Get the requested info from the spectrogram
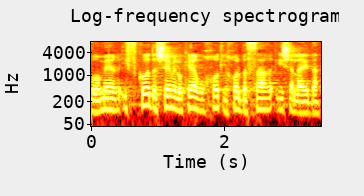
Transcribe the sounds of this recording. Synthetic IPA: veome̞ʁifko̞d̪haʃe̞me̞lo̞kejaːʁuχo̞tleχo̞lbasaʁiʃalaed̪a

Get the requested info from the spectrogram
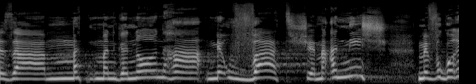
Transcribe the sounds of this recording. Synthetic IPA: za | manɡano̞nɦameuvatʃemaʔaniʃ | mevuɡaʁ

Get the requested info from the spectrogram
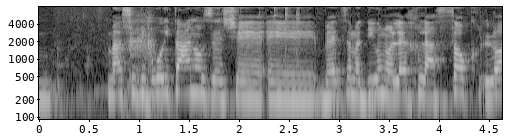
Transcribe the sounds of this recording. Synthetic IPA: maʃe̞d̪ibʁuitanuzeʃe̞beet͡se̞mad̪ijuno̞le̞χlaːso̞kʰlo

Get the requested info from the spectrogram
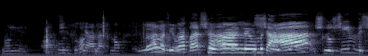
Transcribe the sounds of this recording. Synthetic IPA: noli | aanaχnu | loaniʁakvaʃoʁaleomeʃaaʃloʃimveʃ

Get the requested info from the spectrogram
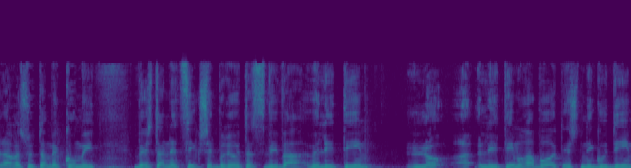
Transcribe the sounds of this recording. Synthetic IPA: laʁaʃutame̞ko̞mitvejeʃtanet͡siɡʃe̞lbʁiuthasvivavelitim | loleitimʁabo̞tjeʃniɡudim

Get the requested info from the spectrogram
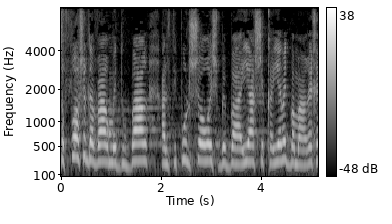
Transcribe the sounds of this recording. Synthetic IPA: sofo̞ʃeld̪avaʁme̞d̪ubaʁalt̪ipulʃo̞ʁe̞ʃbe̞beːjaʃe̞kajemet̪̚bamaːʁe̞χe

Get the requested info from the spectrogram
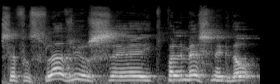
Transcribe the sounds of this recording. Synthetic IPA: ʂɛfusflavjusit̪palmɛʂnɪɡd̪ɔ

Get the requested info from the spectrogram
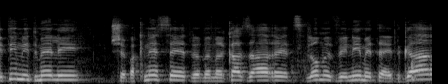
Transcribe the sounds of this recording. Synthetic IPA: it̪imnid̪me̞li | ʃe̞bakne̞se̞t̪vebemeʁkazhaaʁe̞t͡slo̞me̞vinimet̪aet̪ɡa

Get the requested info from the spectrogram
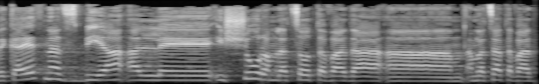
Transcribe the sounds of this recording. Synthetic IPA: vekaet͡snat͡sbiaʔal | iʃuɾamlat͡so̞t̪avad̪a | amlat͡sat̪avad̪

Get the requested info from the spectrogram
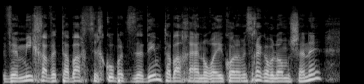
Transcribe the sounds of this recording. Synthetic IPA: vemiχavet̪abaχsiχkubat͡sd̪ad̪imt̪abaχajanoʁaiko̞lhamisχakavalo̞meʃane̞

